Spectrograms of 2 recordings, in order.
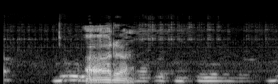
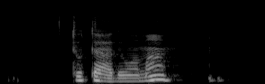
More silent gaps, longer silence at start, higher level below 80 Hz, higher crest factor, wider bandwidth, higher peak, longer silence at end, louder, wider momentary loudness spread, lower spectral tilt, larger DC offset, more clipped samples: neither; second, 0.05 s vs 0.75 s; first, -46 dBFS vs -78 dBFS; about the same, 20 dB vs 20 dB; about the same, 11 kHz vs 10 kHz; first, 0 dBFS vs -14 dBFS; second, 0 s vs 0.5 s; first, -18 LUFS vs -31 LUFS; first, 21 LU vs 7 LU; second, -5 dB/octave vs -7.5 dB/octave; neither; neither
